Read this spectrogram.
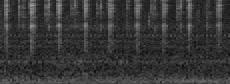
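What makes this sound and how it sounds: An MSR Simmerlite metal liquid-fuel camping stove is shaken, making the loose shaker jet inside rattle in a quick series of about sixteen bright, high-pitched metallic clicks that stop almost at once. The rattle is the normal, expected sound of this part, which clears small obstructions in the jet when the stove is shaken.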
